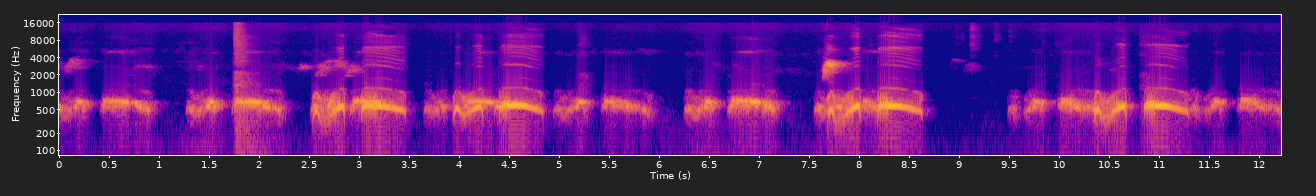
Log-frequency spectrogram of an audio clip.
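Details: Repeated cooing of a spotted dove calling to provoke rival males, "giọng thổ" style: many low, mellow coos in phrases with stressed falling notes, a click near the start and a brief high chirp.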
